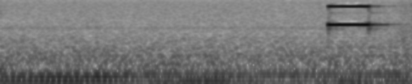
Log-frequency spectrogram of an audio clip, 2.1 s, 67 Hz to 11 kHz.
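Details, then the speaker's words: Simulated demo of SAV04 small-animal ventilator (for animals 100 g–60 kg): a no-breath alarm sounds after the patient is disconnected, a repeating short high electronic beep over low room hum. Ventilator disconnect alarm. "as you see the no breath alarm is displayed on the screen and we have a repeating alarm sounding"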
